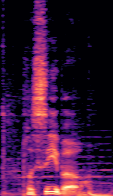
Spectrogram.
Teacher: Placebo. The stress is on the middle syllable.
